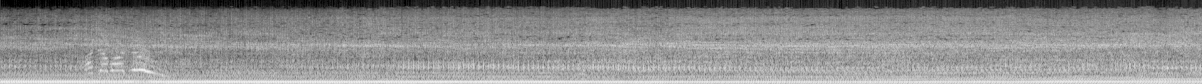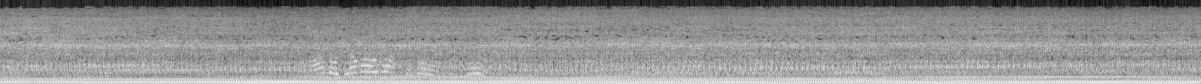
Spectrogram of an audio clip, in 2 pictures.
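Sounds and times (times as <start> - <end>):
tractor diesel engine running: 0.0 - 24.0.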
